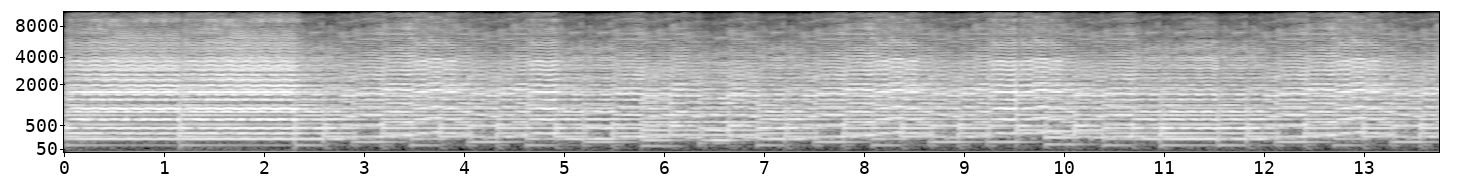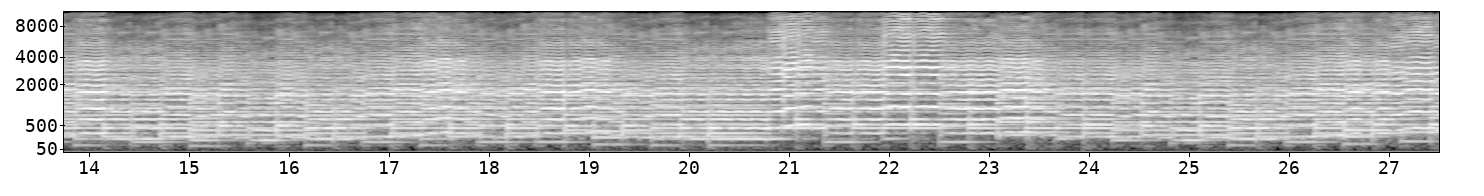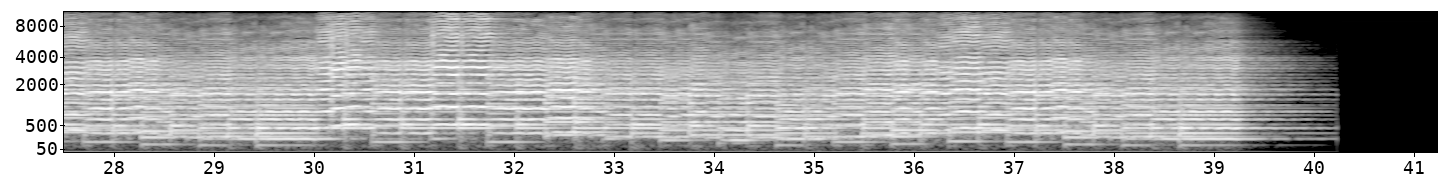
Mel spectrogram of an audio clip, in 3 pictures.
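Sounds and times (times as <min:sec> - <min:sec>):
piano playing a reel: 0:00.0 - 0:40.2
viola playing a reel: 0:00.0 - 0:40.2.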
